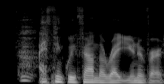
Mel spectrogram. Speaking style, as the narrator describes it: she whispers

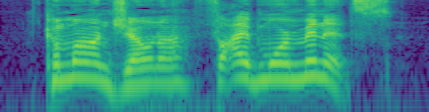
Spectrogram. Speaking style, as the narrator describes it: blonde-haired boy shouts

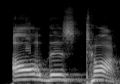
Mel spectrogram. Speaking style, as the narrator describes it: shouted Ralph

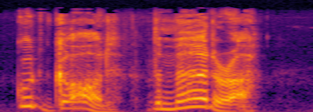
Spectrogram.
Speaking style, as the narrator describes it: he choked

